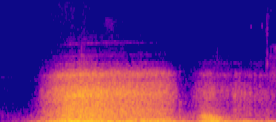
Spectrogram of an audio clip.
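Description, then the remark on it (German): A deep, breathy rasping sound recorded underwater, like heavy exhaled breaths, from a snapping turtle: one long loud rush followed by a shorter, fainter second burst. “das klingt ein bisschen wie Darth Vader, sind aber tatsächlich die Laute einer Schnappschildkröte, aufgenommen unter Wasser”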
